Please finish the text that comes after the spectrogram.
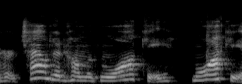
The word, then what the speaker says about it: Milwaukee: Milwaukee is how it's said, like two syllables, Milwaukee, Wisconsin, to act as the UU the Vote Wisconsin lead organizer.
